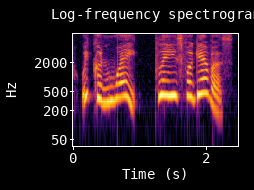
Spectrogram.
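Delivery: high, loud and gushing; breathless joy and apology together; excited cry. A narrator's reading. Missus Fox gushing an apology to her returning husband. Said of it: "cried Missus Fox".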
